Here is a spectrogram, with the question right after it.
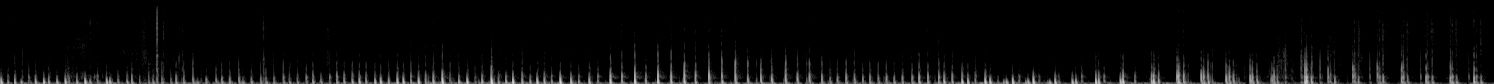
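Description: A small black paperback book with a paper cover and pages is held close to the mic and tapped and scratched with fingertips and short nails on its cover and spine. A fast, steady stream of soft, dull, low taps with almost no ring continues throughout. After about ten seconds the taps become more spaced and distinct, each with a slightly brighter click.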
